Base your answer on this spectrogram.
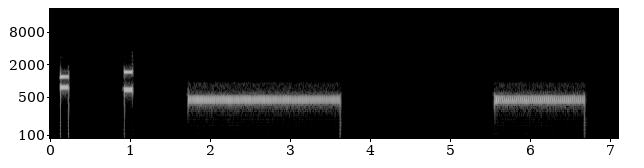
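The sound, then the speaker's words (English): A telephone call being placed: two brief keypad tones, then two long, steady ringing tones of the same pitch with a long silence between them. “I'm dialing her number right now. Here we go.”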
